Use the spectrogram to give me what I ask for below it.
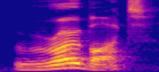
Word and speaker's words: robot: I would do is place emphasis on dog robot the emphasis on the first syllable in robot fantastic fantastic emphasis on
